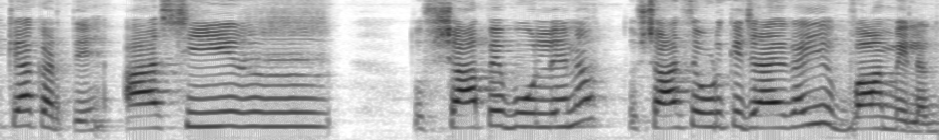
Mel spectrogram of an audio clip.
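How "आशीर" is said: आशीर stretched very slowly; drawn-out pronunciation. Shown as a demonstration. Teacher showing where the र is pronounced, very slow sounding-out. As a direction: draw out the शी and final र of आशीर. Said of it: "हम यहाँ पे उच्चारण करते हैं".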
